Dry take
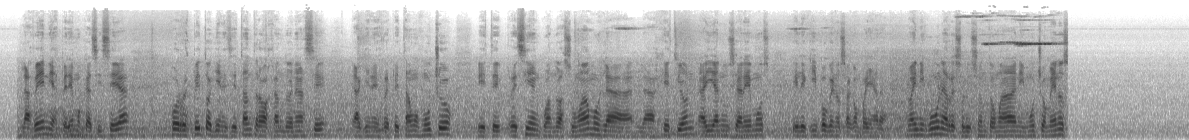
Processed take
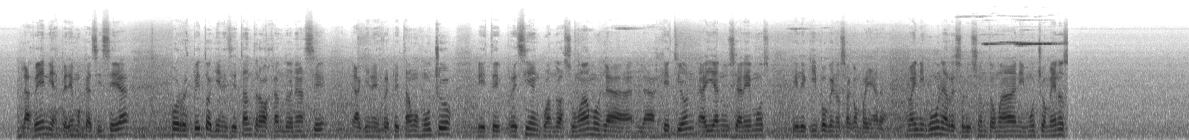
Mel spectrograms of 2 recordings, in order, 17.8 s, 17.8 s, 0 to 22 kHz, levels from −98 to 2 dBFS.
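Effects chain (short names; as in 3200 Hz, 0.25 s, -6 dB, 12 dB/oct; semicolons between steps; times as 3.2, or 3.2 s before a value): in parallel at +1.5 dB: compressor, threshold -31 dBFS, peak gain reduction 15.5 dB; on the sum: air absorption 120 m; gain +4 dB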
